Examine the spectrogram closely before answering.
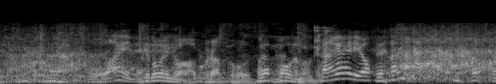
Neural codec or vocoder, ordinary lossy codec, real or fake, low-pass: codec, 16 kHz, 4 kbps, FreqCodec, smaller model; none; fake; 7.2 kHz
